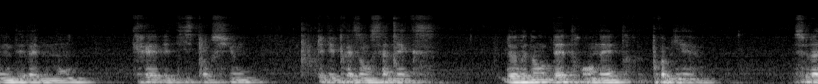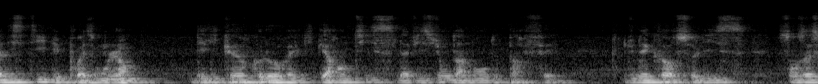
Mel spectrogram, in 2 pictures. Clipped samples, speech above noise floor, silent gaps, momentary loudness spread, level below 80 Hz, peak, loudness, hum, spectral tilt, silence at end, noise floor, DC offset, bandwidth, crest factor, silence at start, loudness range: under 0.1%; 30 dB; none; 17 LU; -42 dBFS; -2 dBFS; -21 LUFS; none; -8 dB/octave; 0 s; -49 dBFS; under 0.1%; 9.8 kHz; 18 dB; 0 s; 7 LU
